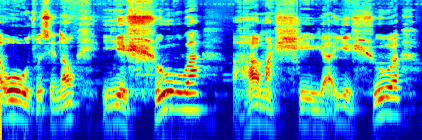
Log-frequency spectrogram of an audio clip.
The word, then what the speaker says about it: Yeshua: é a salvação, que no caso a pronúncia é Yeshua, a salvação, que é quem?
